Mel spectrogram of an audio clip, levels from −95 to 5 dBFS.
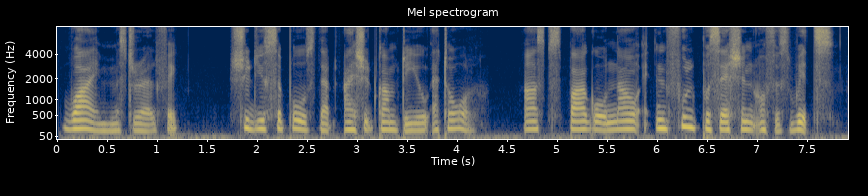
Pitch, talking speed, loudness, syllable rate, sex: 170 Hz, 175 wpm, -21 LUFS, 4.6 syllables/s, female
